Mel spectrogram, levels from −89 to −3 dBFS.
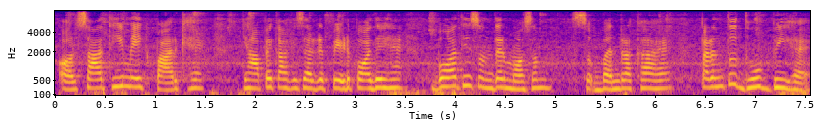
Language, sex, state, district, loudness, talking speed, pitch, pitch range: Hindi, female, Chandigarh, Chandigarh, -16 LUFS, 200 wpm, 260 Hz, 250-280 Hz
